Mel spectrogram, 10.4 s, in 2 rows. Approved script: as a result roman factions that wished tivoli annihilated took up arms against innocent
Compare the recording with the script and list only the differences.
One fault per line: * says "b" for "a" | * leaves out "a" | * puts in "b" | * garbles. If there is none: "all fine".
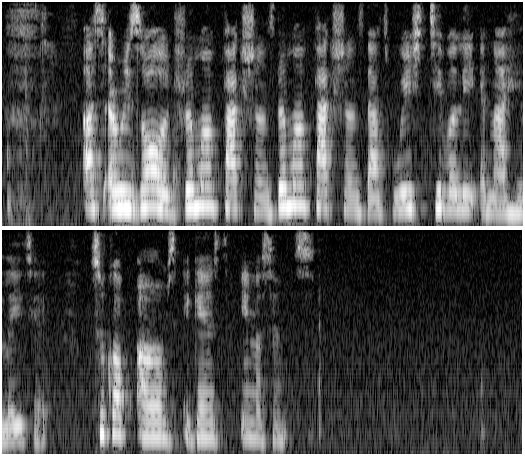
* puts in "roman factions"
